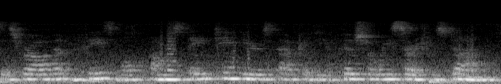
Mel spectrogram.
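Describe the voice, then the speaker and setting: In a room with audible echo and noticeable background noise, a woman with a fairly high pitch talks at a fairly quick pace in a monotone, flat way. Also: hardly any pauses. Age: 70s. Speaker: public commenter at city council meeting. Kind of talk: public comment at council meeting.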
